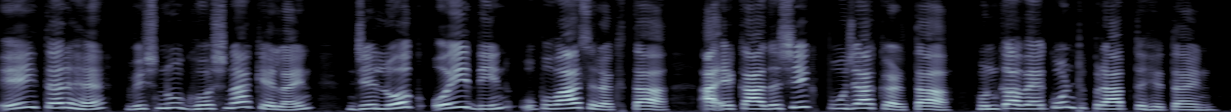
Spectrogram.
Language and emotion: Maithili, neutral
